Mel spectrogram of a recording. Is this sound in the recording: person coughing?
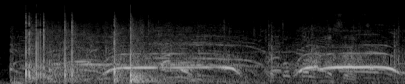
no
